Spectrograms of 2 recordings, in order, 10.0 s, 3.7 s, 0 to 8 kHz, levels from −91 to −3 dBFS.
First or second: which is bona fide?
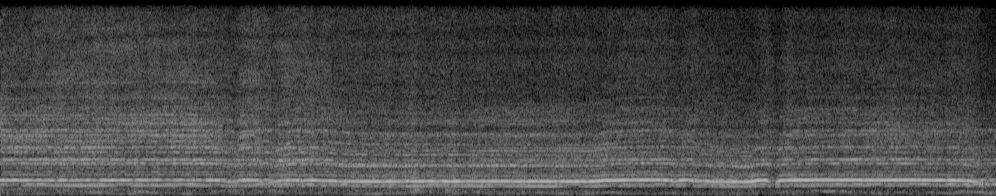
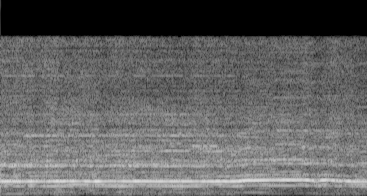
first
